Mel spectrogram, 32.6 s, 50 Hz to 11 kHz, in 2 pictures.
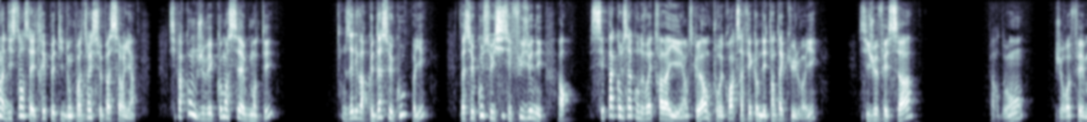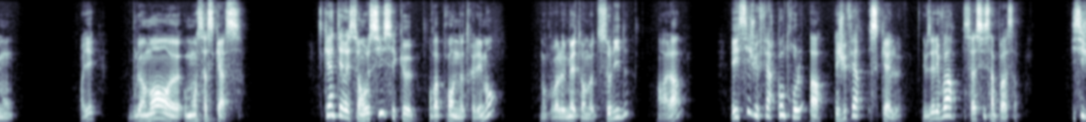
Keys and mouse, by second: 2.1 click, 13.7 z, 16.1 r, 22.6 right click, 24.0 a, 25.1 z, 25.8 right click, 27.6 z, 28.1 ctrl+a.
